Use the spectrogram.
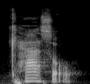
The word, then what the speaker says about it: castle: We also see the silent T when you have the spelling pattern S-T-L-E. Like these words, whistle, castle, and hustle.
